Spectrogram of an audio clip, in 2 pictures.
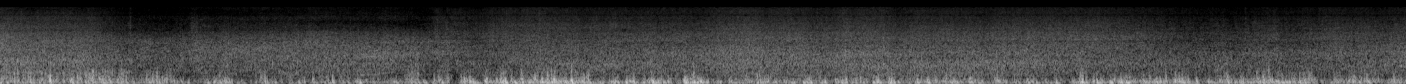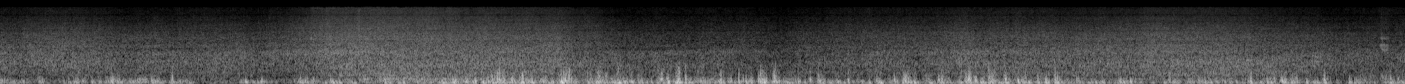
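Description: Wind buffeting the microphone in uneven gusts, over a steady wash of small waves breaking at the shore.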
